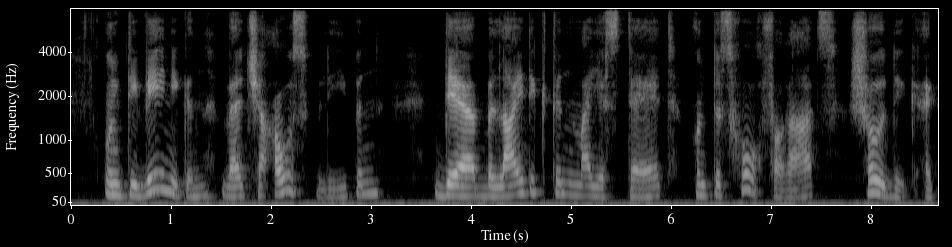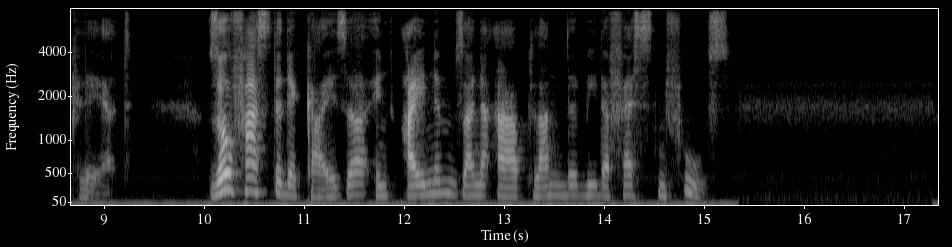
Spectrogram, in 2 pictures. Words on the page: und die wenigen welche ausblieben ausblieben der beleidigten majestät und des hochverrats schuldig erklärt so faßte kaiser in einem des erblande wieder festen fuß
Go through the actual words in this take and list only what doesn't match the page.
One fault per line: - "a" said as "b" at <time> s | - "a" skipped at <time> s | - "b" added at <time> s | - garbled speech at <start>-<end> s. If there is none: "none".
- "ausblieben" skipped at 3.1 s
- "der" added at 10.8 s
- "des" said as "seiner" at 12.5 s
